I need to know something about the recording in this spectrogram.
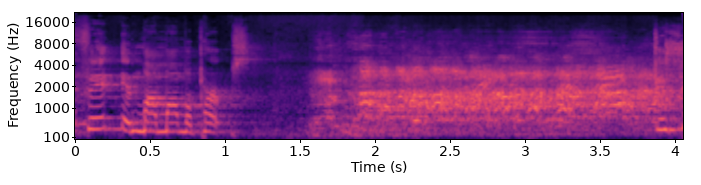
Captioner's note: audience laughing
